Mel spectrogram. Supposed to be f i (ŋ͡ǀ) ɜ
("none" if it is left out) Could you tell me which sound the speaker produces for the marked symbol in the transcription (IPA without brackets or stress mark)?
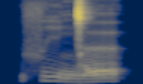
ŋ͡ǀ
